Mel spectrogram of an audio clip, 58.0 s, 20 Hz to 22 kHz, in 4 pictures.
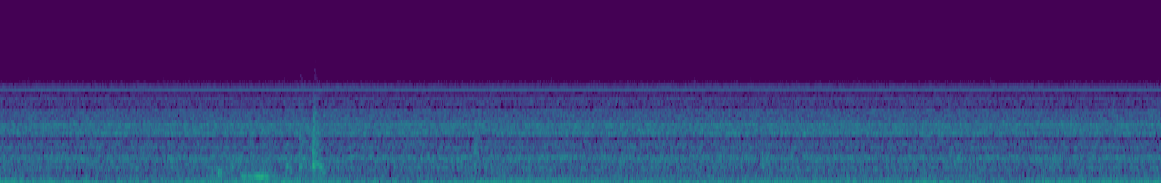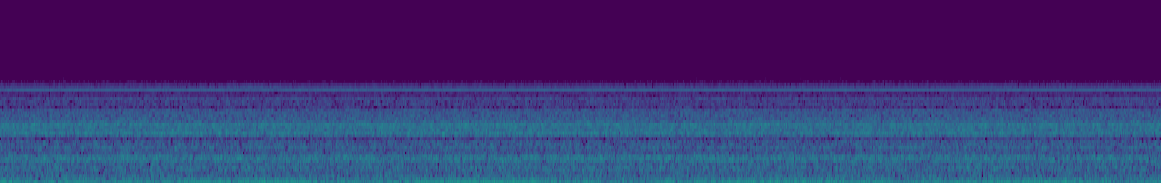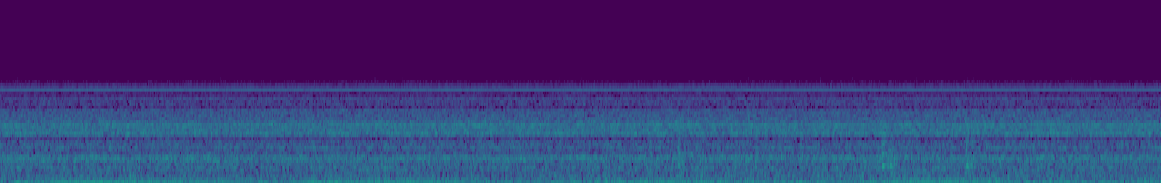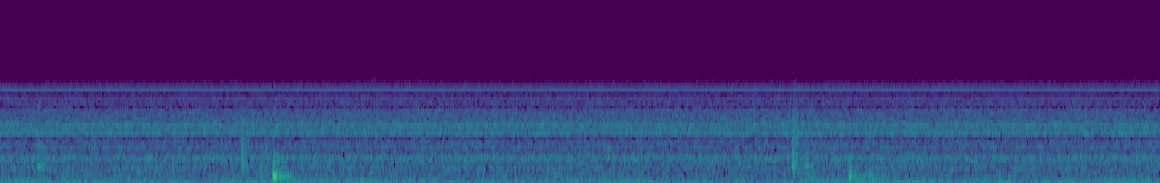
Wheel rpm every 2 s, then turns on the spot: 0, 0, 0, 0, 0, 0, 0, 0, 0, 0, 0, 0, 0, 0, 0, 0, 0, 0, 0, 0, 0, 0, 0, 0, 0, 0, 0, 0, 0.
none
